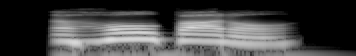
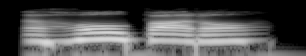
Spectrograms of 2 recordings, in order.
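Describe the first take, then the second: First: "A whole bottle" settled, falling on "whole"; firm confirmation. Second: "A whole bottle?" with rising tune on "whole"; surprised question. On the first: D'Artagnan confirms the offer. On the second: Soldier asks, surprised at offer. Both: A narrator's reading.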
